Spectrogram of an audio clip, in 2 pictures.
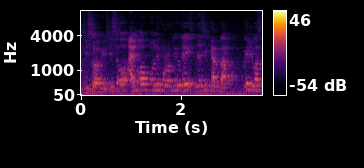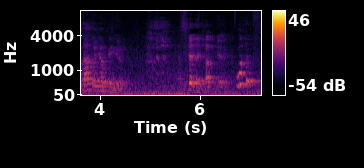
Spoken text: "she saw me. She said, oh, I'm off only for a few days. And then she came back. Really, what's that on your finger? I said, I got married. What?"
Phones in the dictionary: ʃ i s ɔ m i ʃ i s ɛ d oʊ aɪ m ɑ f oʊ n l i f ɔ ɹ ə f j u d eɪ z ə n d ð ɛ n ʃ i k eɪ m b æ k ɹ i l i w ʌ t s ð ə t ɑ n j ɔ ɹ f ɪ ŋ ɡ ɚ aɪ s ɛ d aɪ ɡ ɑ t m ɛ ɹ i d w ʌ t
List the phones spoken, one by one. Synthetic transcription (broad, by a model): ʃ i s ɔ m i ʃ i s oʊ aɪ m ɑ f oʊ n l i f ɔ ɹ ə f j u d eɪ s ə n d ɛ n ʃ i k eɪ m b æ k w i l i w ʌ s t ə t ɑ n j ɔ ɹ f ɪ ŋ ɡ ɚ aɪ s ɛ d aɪ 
